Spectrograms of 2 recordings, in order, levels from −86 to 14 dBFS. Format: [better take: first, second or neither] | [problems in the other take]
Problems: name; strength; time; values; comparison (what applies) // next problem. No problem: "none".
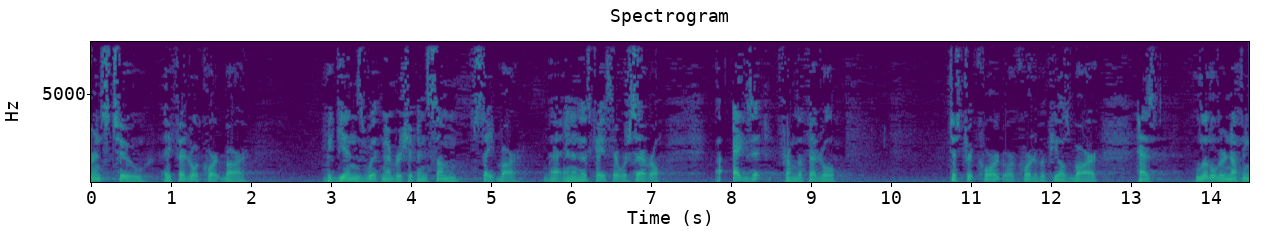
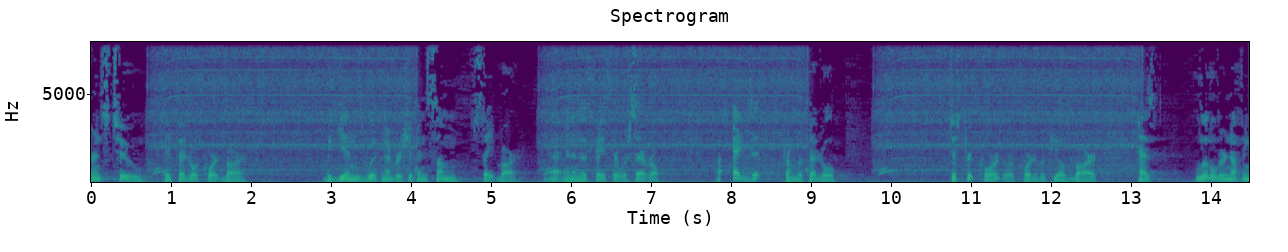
first | background sound (Drill); 10 dB below the speech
